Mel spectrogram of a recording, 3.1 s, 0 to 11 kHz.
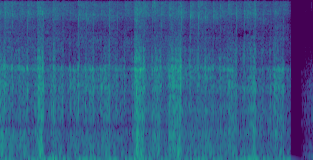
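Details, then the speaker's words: Restored Yamaha DT100 two-stroke, started with choke on: uneven idle with sharp chuffing puffs over the beat; exhaust header joint leaking from a loose nut, later tightened and the leak was gone. "เสียงเหมือนคอท่อตรงเนี้ยรั่วเลยนะครับเสียงเนี่ยคอท่อรั่วนะครับ"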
